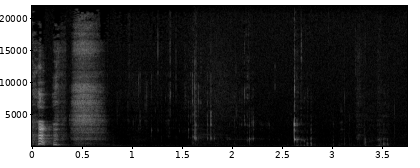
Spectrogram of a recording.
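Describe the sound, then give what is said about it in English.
Chewing of a piece of tempered Terry's chocolate orange, opening with a sharp snap, then soft irregular crunches and mouth sounds at low volume, with no talking. “Terry's chocolate oranges don't really crunch, though, in the mouth. Not completely, but there is a crunch to it.”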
